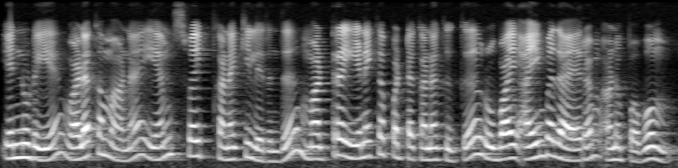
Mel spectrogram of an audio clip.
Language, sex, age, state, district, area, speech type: Tamil, female, 45-60, Tamil Nadu, Viluppuram, urban, read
